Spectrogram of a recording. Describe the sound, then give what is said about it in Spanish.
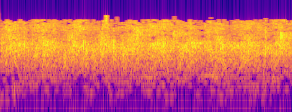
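Audience applause greets a performer at a live theatre stage show: a dense, steady wash of many hands clapping that holds an even, fairly loud level from start to finish, with no single claps or voices standing out. “Extendamos el entusiasmo para ovacionar a Patricio Barton. ¡Bravo!”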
